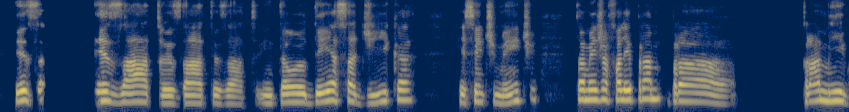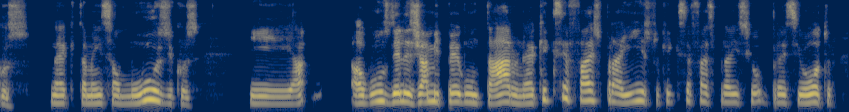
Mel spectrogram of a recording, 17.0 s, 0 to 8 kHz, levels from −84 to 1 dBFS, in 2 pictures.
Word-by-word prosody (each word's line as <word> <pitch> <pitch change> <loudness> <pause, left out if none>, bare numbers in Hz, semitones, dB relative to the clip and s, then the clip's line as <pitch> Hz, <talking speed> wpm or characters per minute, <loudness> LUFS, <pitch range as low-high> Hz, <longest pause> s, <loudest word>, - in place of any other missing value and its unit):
Exa 220 +1 +5 0.5
exato, 185 -4 +3
exato, 160 +1 0
exato. 150 -2 -6
Então 180 +3 +1
eu 180 - +4
dei 185 +6 +4
essa 210 -1 +4
dica 200 +9 -2 0.4
recentemente. 180 +5 -1 0.4
Também 230 0 +5
já 230 0 +1
falei 225 +1 +6
pra 240 +2 +1
a - - +3 0.2
pra 185 -6 0 0.6
pra 195 +2 +1
amigos, 200 - 0 0.2
né, 160 -1 -2
que - - -28
também 160 0 -3
são 165 0 -1
músicos, 160 -2 0 0.5
e 150 -1 -5
a 150 - -3 0.4
alguns 175 +5 0
deles 185 -1 +4
já 180 +1 +4
me 190 0 -1
perguntaram, 180 -2 +2
né: 155 +1 -3
"O - - -6
que 230 - -5
que - - -3
você 260 - 0
faz 210 -1 0
pra 190 -5 -4
isso? 200 +4 -4
O - - -23
que 185 - -12
que - - -6
você 210 - -6
faz 185 -2 -6
pra 180 -2 -5
esse 180 +1 -6
o 195 +2 -8
esse 170 -1 -1
outro?", 170 -1 0
180 Hz, 170 wpm, -22 LUFS, 160-205 Hz, 0.6 s, falei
